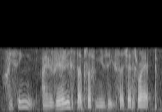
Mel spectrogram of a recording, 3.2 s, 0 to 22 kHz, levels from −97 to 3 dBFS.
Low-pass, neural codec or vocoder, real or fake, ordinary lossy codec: 3.6 kHz; none; real; none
